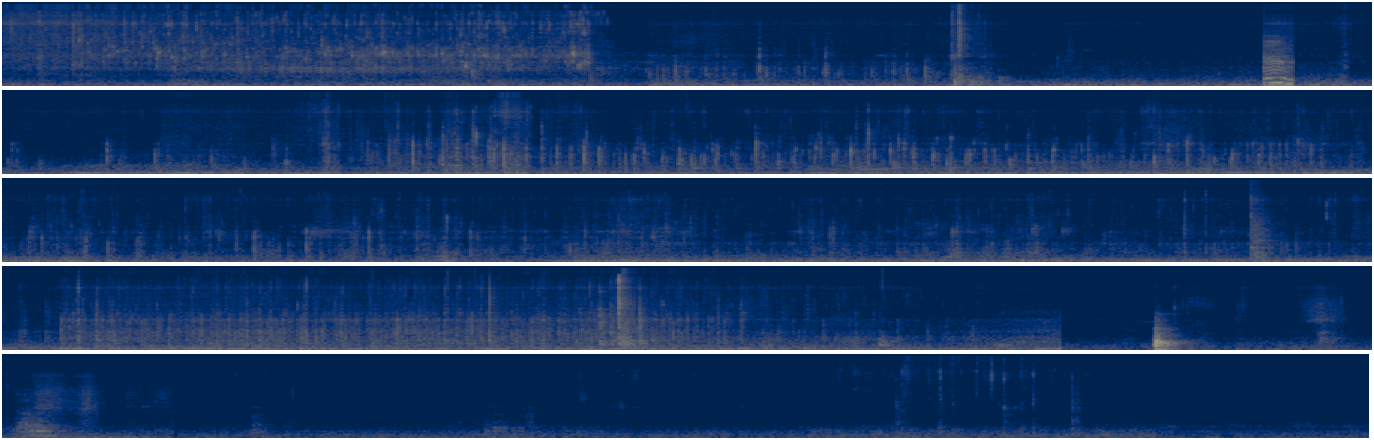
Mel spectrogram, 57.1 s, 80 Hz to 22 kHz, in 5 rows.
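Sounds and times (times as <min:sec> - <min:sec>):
broth bubbling in a pot: 0:00.0 - 0:09.0, 0:10.5 - 0:43.2.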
